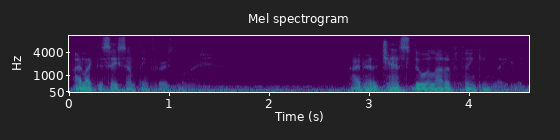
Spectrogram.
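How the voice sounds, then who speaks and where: An actor playing an earnest, troubled rocket captain and husband in a 1950s radio drama, speaking with urgency. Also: male voice, fairly low pitch, quick pace, natural voice. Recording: dull, noisy 1950s radio recording.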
